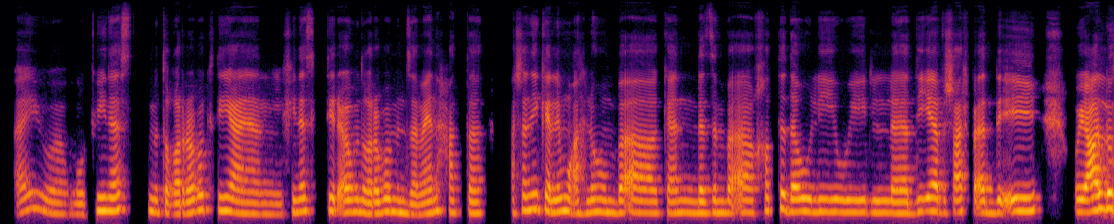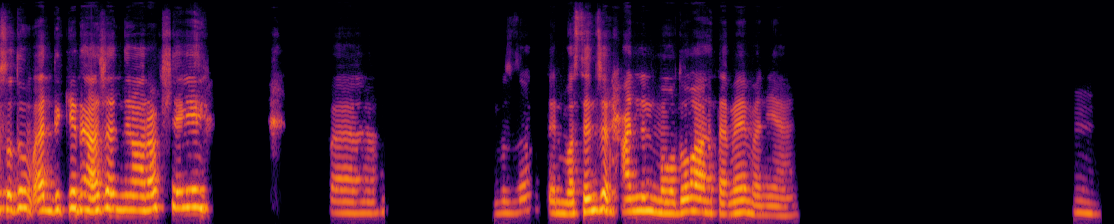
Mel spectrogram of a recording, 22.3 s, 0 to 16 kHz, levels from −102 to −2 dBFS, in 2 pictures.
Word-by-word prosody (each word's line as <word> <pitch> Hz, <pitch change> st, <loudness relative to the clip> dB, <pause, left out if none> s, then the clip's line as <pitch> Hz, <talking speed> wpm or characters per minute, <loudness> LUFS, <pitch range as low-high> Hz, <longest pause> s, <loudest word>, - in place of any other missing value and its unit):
أيوه 195 Hz, -5 st, -7 dB
وفي 170 Hz, +7 st, -2 dB
ناس 225 Hz, +2 st, 0 dB, 0.2 s
متغرّبة 195 Hz, +2 st, -2 dB
كتير، 230 Hz, -2 st, -3 dB
يعني 175 Hz, -5 st, -3 dB
في 175 Hz, +3 st, -7 dB
ناس 215 Hz, +1 st, -3 dB
كتير 215 Hz, -2 st, -3 dB
أوي 200 Hz, -, +2 dB
متغرّبة 190 Hz, +1 st, 0 dB
من 200 Hz, -2 st, -1 dB
زمان 175 Hz, +4 st, -2 dB
حتّى 195 Hz, -3 st, -5 dB, 0.3 s
عشان 230 Hz, +4 st, -2 dB
يكلّموا 215 Hz, -4 st, +1 dB
أهلهم 195 Hz, +1 st, -2 dB
بقى، 195 Hz, -1 st, 0 dB
كان 190 Hz, 0 st, -4 dB
لازم 190 Hz, 0 st, -1 dB
بقى 195 Hz, 0 st, -2 dB
خَط 220 Hz, +5 st, -4 dB
دولي 205 Hz, -2 st, +1 dB
والدقيقة 195 Hz, +1 st, -1 dB
مش 200 Hz, 0 st, -6 dB
عارفة 200 Hz, 0 st, -2 dB
قد 195 Hz, 0 st, -2 dB
إيه 220 Hz, +2 st, +1 dB, 0.3 s
ويعلّوا 225 Hz, +6 st, +6 dB
صوتهم 255 Hz, +1 st, +2 dB
قد 225 Hz, +2 st, +3 dB
كده 245 Hz, +1 st, +3 dB
عشان 240 Hz, +2 st, +4 dB
ما 235 Hz, -, +2 dB
أعرفش 250 Hz, +5 st, +2 dB
إيه. 275 Hz, 0 st, +3 dB, 1.2 s
ف 185 Hz, -1 st, -9 dB, 1.1 s
بالضبط، 195 Hz, +6 st, -12 dB
الماسنجر 190 Hz, +6 st, +3 dB
حَل 215 Hz, +1 st, +2 dB
الموضوع 205 Hz, 0 st, +3 dB
تمامًا 185 Hz, -1 st, -2 dB
يعني. 150 Hz, 0 st, -11 dB, 2.8 s
إمم. 180 Hz, -3 st, -13 dB
200 Hz, 120 wpm, -23 LUFS, 185-225 Hz, 2.8 s, ويعلّوا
